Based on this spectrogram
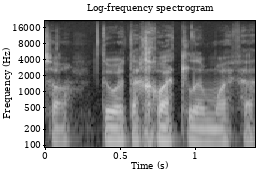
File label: "chwedl", Welsh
